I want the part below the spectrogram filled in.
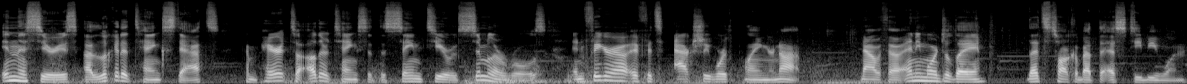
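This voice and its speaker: A man's medium-pitched voice, fairly quick with lively intonation, over background music. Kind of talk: game review narration.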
